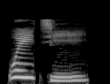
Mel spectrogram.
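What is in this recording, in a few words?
"危及", Mandarin Chinese; hsk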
